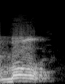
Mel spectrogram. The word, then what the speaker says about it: bon: Yeah, bon. Yeah, bon. Aywa. See, make sure you are by mistake not pronouncing the sound for N. It is not N. Okay. It is not bon. Okay. It is bon.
